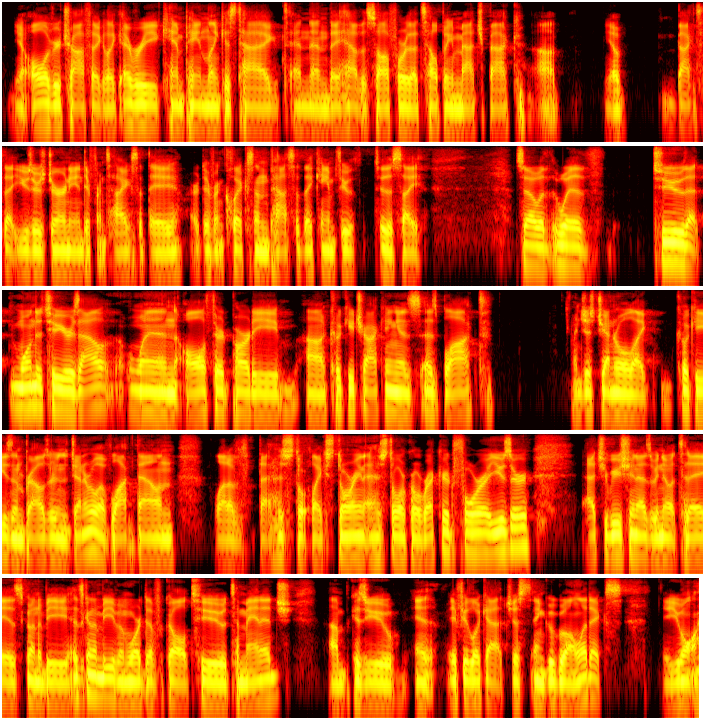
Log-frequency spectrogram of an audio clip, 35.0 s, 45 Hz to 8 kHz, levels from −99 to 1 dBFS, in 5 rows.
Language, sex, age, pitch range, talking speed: English, male, 20-39, 80-90 Hz, 215 wpm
